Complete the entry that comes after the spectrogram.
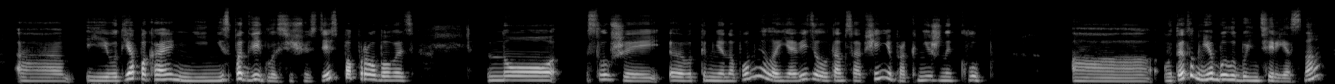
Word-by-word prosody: Ам, 165 -2 -6
и 175 -2 -3
вот 175 0 -3
я 265 - +9
пока 240 -3 +4
не 170 -6 -3
не 170 +3 -4
сподвиглась 210 - +1
ещё 155 0 -8
здесь 150 -1 -1
попробовать. 185 0 +2 0.7
Но 195 0 +4 0.3
слушай, 170 -9 -3
э, 175 -2 +2
вот 165 0 -6
ты 190 - -6
мне 170 -2 -2
напомнила, 250 - 0
я 170 -1 +2
видела 225 -3 0
там 180 -1 0
сообщение 245 - -3
про 160 -6 -6
книжный 185 -1 -5
клуб. 185 -1 -6 0.8
А, 150 -2 -5
вот 170 +1 -5
это 425 - +7
мне 245 - +5
было 225 -2 +4
бы 185 -1 -1
интересно. 175 - -2
180 Hz, 145 wpm, -25 LUFS, 165-215 Hz, 0.8 s, я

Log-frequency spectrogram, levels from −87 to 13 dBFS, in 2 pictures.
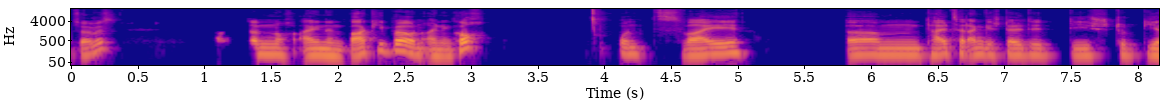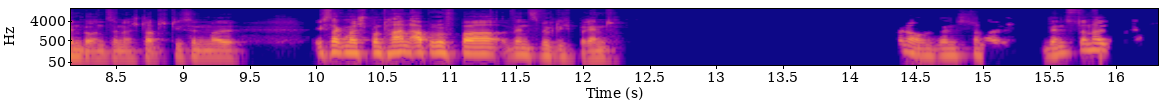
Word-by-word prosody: Service, 195 - -4 0.7
habe - - -16
dann 120 -1 0
noch 115 -1 -4
einen 105 -3 -1
Barkeeper 180 -1 +4
und 115 - +1
einen 100 -1 -3
Koch - - +4 1.0
und 120 -2 -6
2, 125 +5 0 0.7
ähm, 115 0 0
Teilzeitangestellte, 115 -1 -2 0.2
die 105 0 -5
studieren 110 -1 -4
bei - - 0
uns 80 -1 -8
in 85 - -4
der 85 - -7
Stadt. 80 - -4
Die 95 - -8
sind 95 -1 -6
mal- 90 -1 -1 0.5
ich 135 - -5
sage 155 -2 +6
mal- 140 -1 +6
spontan 145 +2 +4
abrufbar, 140 -3 +6
wenn's 115 -2 -4
wirklich 100 -2 -6
brennt. 85 +1 -4 2.0
Genau - - 0
und 105 0 -8
wenn's 110 0 -5
dann 115 -1 -7
halt 110 0 -8 0.2
wenn's 125 +6 -4
dann 190 +4 -1
halt 190 -1 +2
brennt - - -25
115 Hz, 145 wpm, -23 LUFS, 105-135 Hz, 2.0 s, sage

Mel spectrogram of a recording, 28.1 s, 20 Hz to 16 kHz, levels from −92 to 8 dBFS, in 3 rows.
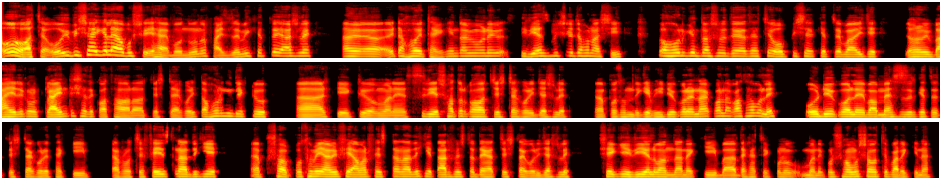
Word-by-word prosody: ও - - +5 0.2
আচ্ছা 135 - -4
ওই 195 - +4
বিষয়ে 250 +3 +3
গেলে 255 -1 +5
অবশ্যই 195 -10 -1
হ্যাঁ, 115 - +3
বন্ধু-বান্ধব 140 +10 -3
ফাইজলামি 130 - -2
ক্ষেত্রে 190 +2 -3
আসলে 195 +1 -1 0.4
আ - - +3 0.2
আ - - +4 0.2
এটা - - -1
হয়ে 170 -1 +4
থাকে। 120 -3 -1
কিন্তু 170 +2 -5
আমি 185 - -2
মনে 190 0 +1
করি - - -3 0.2
serious 170 +3 +1
বিষয়ে 200 +1 -5
যখন 190 -1 -3
আসি, 135 -5 -5 0.4
তখন 190 +1 +3
কিন্তু 195 -1 -1
আসলে 185 0 -4
যে, - - 0
দেখা 170 -1 +3
যাচ্ছে 170 +1 -6
অফিসের 165 +2 -6
ক্ষেত্রে 155 0 -2
বা 145 - +4
ওই - - 0
যে, 150 - +3 0.3
যখন 145 +3 +2
আমি 145 - +3
বাইরের 145 +3 +4
কোন 155 - +1
client 140 +3 +6
এর 180 - -6
সাথে 155 -2 -3
কথা 125 +1 -3
বলার 115 -2 -1
চেষ্টা 115 +1 -6
করি, 120 - -2
তখন 155 +4 -1
কিন্তু 170 -2 -2
একটু 155 - -4 0.4
আ - - +4 0.2
আরকি 130 0 -3
একটু 125 +2 -10 0.2
মানে 110 -1 0 0.2
serious 150 -1 +2
সতর্ক 165 -1 -3
হওয়ার 145 -1 +3
চেষ্টা 135 0 -2
করি। 130 0 -1
যে, - - -2
আসলে 130 -1 -3 0.3
আ - - +1
১ম 130 +1 -4
দিকে 130 +2 0
video 140 +2 0
কলে 155 0 +4
না - - +6
কলে 180 0 -2
কথা 170 +3 -1
বলে 155 -4 +3 0.4
audio 155 +1 +6
কলে 145 -1 +6
বা - - +6
message 140 +1 -1
এর 140 - -4
ক্ষেত্রে 135 -1 -3
চেষ্টা 130 0 -3
করে 125 -1 -1
থাকি। 120 0 -5 0.3
তারপর 115 +1 -2
হচ্ছে 125 +2 -6
face 150 -1 +4
না - - +8
দেখিয়ে 150 +1 +3 0.4
আ - - +1 0.2
স - - -13 0.2
১ম 150 +2 -2
এই 160 - +8
আমি 145 - +6 0.2
আমার 140 +1 +1
face 150 0 -2
টা - - -1
না - - +5
দেখিয়ে 155 0 -2
তার 140 0 +5
face 145 -1 -3
টা 145 - -1
দেখার 130 0 +3
চেষ্টা 135 0 -3
করি 120 - -2
যে, - - +2
আসলে 135 0 -3 0.4
সে 155 - +4
কি 150 - 0
real 145 0 +5
বান্দা 130 -1 +1
নাকি 125 +1 -4
বা 120 - +2
দেখা 125 +1 -2
যাচ্ছে 125 0 -9
কোন 130 - -5 0.3
মানে 115 - -2
কোন 140 - -4
সমস্যা 150 +1 +2
হতে 150 0 -4
পারে 125 -1 +2
কিনা 125 -1 -3
145 Hz, 245 wpm, -25 LUFS, 130-165 Hz, 0.4 s, না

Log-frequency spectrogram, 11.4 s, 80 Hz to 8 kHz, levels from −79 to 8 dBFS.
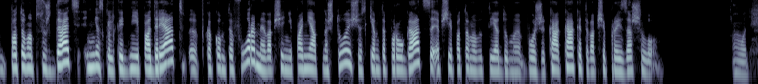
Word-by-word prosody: потом 195 0 +2
обсуждать 195 +7 +4
несколько 185 -4 0
дней 180 +2 -2
подряд, 200 - +5 0.2
э, 175 -1 -4
в - - -22
каком-то 180 -1 -3
форуме 220 - +2
вообще 170 +3 -2
непонятно 175 0 -1
что 225 +9 -2
еще, 190 -7 -3
с 160 - -12
кем-то 180 -1 -3
поругаться. 185 +8 +2
И - - -3
вообще 180 +1 -4
потом 175 -1 -4
вот 165 -1 -11
я 165 -1 -2
думаю: 155 -1 -8
"Боже, 155 -1 -6
как 175 -3 +2
как 195 -2 +3
это 165 -2 -4
вообще 160 +2 -4
произошло?" 165 -3 -4 1.1
Вот. 140 -3 -10
175 Hz, 155 wpm, -20 LUFS, 165-195 Hz, 1.1 s, подряд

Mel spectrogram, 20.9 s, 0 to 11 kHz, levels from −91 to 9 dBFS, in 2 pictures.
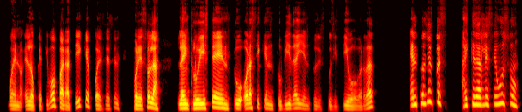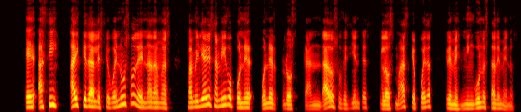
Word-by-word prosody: Bueno, 105 -5 -4
el 105 +1 -1
objetivo 110 - -1
para - - +2
ti, 170 +6 -4
que, 185 0 -3
pues, - - -5
es 105 -1 -11
en 130 -4 -13 0.2
por 115 - +4
eso 105 +8 +2
la 125 -7 +6 0.3
la 125 +1 +8
incluiste 125 +3 +6
en 120 -3 +2
tu, 120 +1 0
ahora 135 +2 +6
sí 135 +1 -11
que 125 +1 -11
en 115 -3 -5
tu 105 +1 -10
vida 120 +4 -3
y 125 -2 -5
en 100 -3 -12
tu 100 - -16
dispositivo, 95 +2 -8
¿verdad? 95 +1 -3 0.7
Entonces, 255 +7 +2
pues, 275 -7 -3 0.3
hay 210 0 -1
que 235 - +1
darle 230 0 +4
ese 225 +2 -7
uso. 250 -6 -1 0.5
Eh, 155 +2 +3
así 205 +7 +1 0.2
hay 210 - +6
que 195 0 +2
darle 160 -4 +4
ese 150 0 -12
buen 150 +7 -4
uso 250 +3 -2
de 170 -7 +1
nada 140 - -1
más 135 -1 -6 0.3
familiares, 185 +9 +2
amigos, 205 +4 0
poner 140 0 0
poner 130 -1 -2
los 115 0 -3
candados 105 - -1
suficientes, 125 - -12 0.2
los 115 -1 -1
más 160 +8 -5
que 130 -3 -5
puedas, 145 +6 -4 0.3
créeme, 120 -4 -1
ninguno 120 +6 -4
está 145 -3 -4
de - - -6
menos, 110 -6 -13
135 Hz, 175 wpm, -24 LUFS, 115-180 Hz, 0.7 s, la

